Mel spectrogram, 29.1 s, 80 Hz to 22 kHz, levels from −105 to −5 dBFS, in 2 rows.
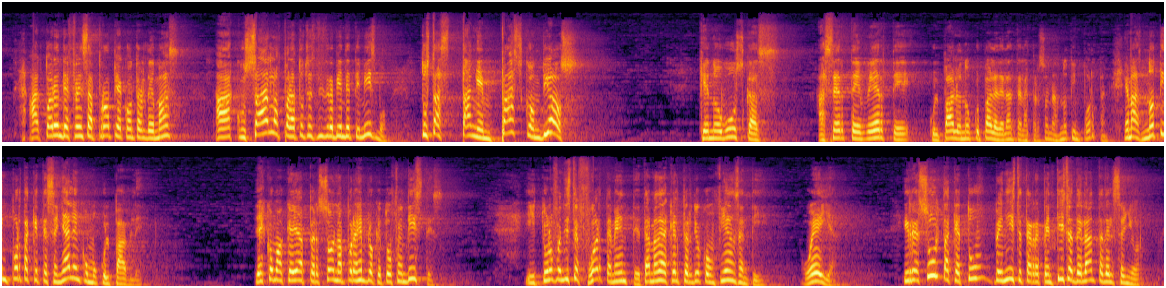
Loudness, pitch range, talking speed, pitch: -14 LUFS, 190-265 Hz, 180 wpm, 230 Hz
